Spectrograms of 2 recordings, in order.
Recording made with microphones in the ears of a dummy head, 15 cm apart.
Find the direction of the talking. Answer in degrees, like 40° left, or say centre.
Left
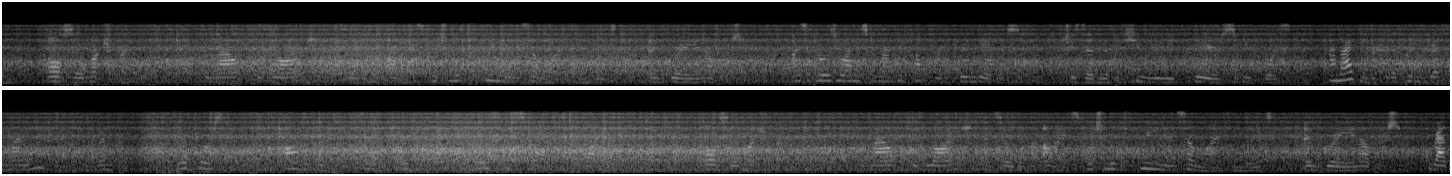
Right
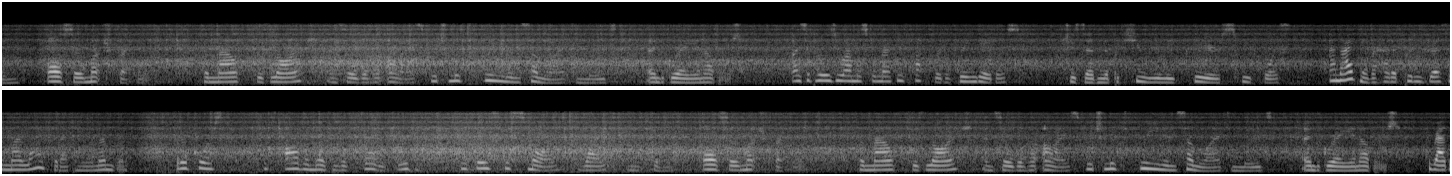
40° right.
